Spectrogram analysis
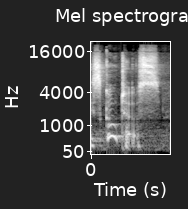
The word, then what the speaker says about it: Skotos: mhm so for sure Hawk then speaks up saying it's actually skotos and Poppy was right his family comes from that region and therefore knows the proper pronunciation and then Huck is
